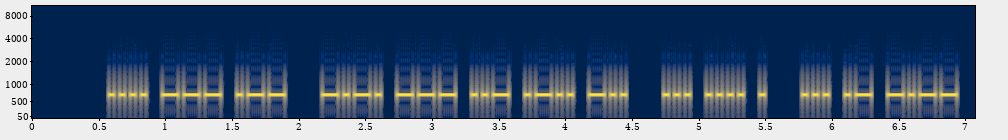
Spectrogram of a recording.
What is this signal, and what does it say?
Morse code, heard as a keyed tone, about 30 wpm, 700 Hz. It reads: HOW COULD SHE SAY
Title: Sentences from Top 200 Words 30wpm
